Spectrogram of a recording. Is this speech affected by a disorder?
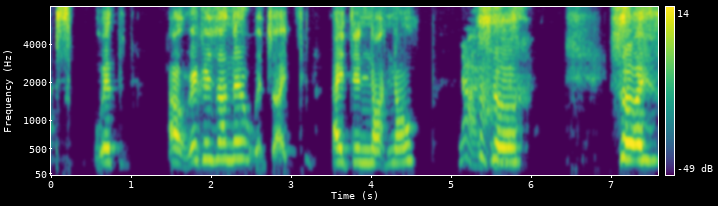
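Yes: cerebral palsy.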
